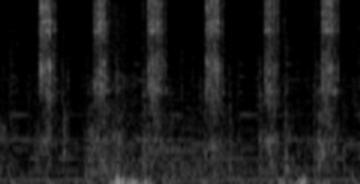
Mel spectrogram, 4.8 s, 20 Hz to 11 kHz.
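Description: A ratcheting wrench tightens the upper shock absorber bolt on a Royal Enfield Interceptor 650 motorcycle, six evenly spaced bursts of clicking pawl action, quiet and close, with no talk.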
